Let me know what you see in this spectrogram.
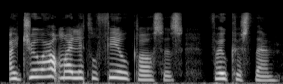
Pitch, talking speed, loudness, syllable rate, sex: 260 Hz, 190 wpm, -18 LUFS, 5.4 syllables/s, female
